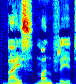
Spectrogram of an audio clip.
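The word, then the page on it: Weiss, Manfréd: Hungarian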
